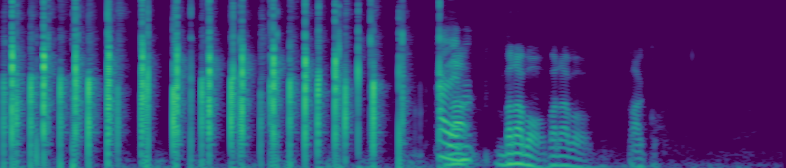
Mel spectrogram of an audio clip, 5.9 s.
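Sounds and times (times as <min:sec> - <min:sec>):
small group hand clapping: 0:00.0 - 0:03.5
speech: 0:03.4 - 0:05.2.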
